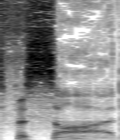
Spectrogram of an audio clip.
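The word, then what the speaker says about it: façade: And it's got that weird letter C there with a little diacritical mark at the bottom there. That's why the C is pronounced as an S, facade.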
